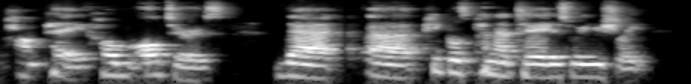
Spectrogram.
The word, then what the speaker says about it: Penates: Fulo asked a question about I believe is Penates, or how Oh, do you yes, the pronounce it? Penates.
